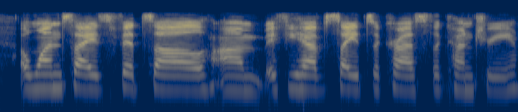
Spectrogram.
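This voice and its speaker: A woman speaks at a medium pitch in a Minnesotan accent. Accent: Minnesota. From US Midwest, Minnesota. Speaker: pavement engineer. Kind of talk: webinar presentation. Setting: online webinar.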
